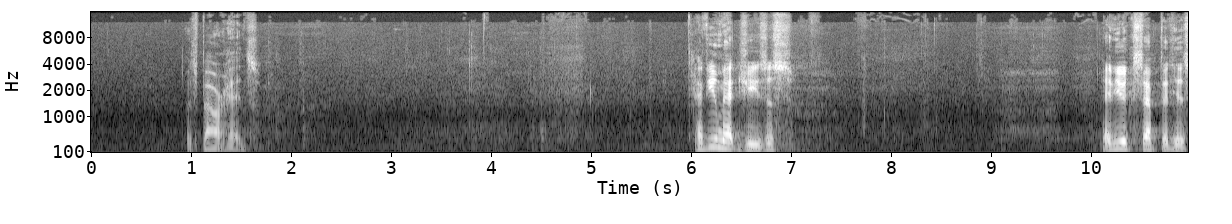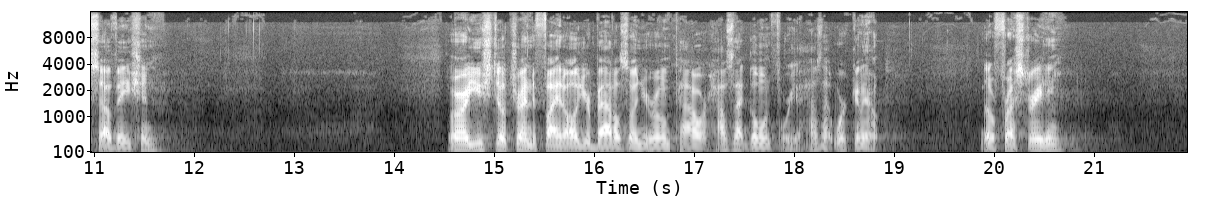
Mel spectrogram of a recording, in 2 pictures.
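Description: A middle-aged man speaks slowly and calmly into a microphone, with long pauses.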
